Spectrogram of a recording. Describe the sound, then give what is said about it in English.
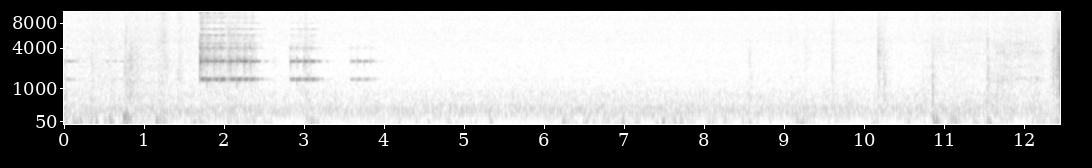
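An electronic alarm goes off in a few short, bright, high-pitched beeps, a quick burst followed by two shorter pulses, over a steady low rumbling background, then falls silent. “Let me, got an alarm going off.”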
